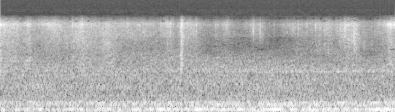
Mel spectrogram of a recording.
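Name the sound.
car driving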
